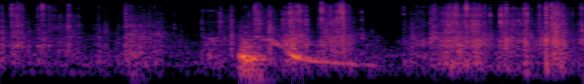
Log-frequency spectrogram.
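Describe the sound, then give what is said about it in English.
A plastic bag crinkles and rustles as it is thrown into a trash can, making a series of brief, crackly bursts, with a voice heard in the middle. “Here, don't unwrap the bag. Go put it in the trash can.”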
